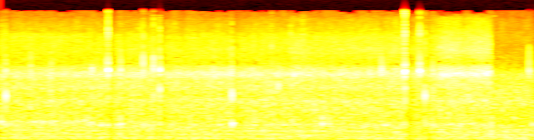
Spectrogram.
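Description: Steady hiss of rain and running water, dotted with scattered sharp ticks.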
